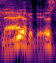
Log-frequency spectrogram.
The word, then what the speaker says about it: Natchitoches: You got the name of the town pronounced right. Natchitoches.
